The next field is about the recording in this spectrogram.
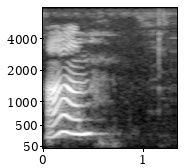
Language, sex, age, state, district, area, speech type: Tamil, female, 30-45, Tamil Nadu, Mayiladuthurai, rural, read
